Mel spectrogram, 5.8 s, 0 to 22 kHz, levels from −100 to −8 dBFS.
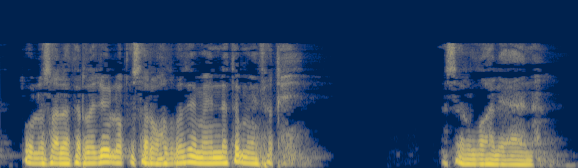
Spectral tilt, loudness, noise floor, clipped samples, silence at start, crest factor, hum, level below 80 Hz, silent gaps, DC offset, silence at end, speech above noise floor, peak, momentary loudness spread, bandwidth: -8.5 dB/octave; -20 LUFS; under -90 dBFS; under 0.1%; 0.25 s; 16 dB; none; -50 dBFS; 3.33-3.87 s, 4.22-4.31 s; under 0.1%; 0.35 s; over 71 dB; -6 dBFS; 13 LU; 8 kHz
